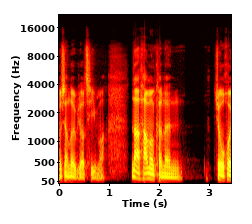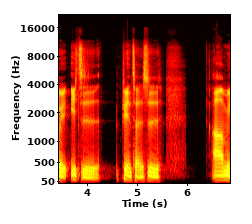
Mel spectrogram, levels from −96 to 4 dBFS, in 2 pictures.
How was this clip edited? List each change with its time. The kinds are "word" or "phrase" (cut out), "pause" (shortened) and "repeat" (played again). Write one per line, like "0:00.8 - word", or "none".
none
